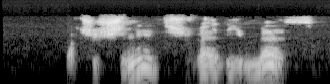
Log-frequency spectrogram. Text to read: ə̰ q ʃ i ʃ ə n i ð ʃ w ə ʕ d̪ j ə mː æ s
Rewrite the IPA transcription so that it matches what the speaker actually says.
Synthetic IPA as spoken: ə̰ q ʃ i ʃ ə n i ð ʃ v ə ʕ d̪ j ə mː æ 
